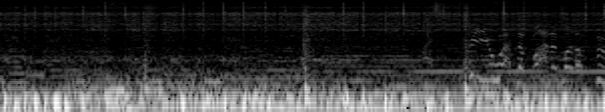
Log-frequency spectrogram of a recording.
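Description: Metalcore band playing live: heavily distorted, low-tuned electric guitars and bass over drums. About four and a half seconds in, a higher wavering line comes in over the band.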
